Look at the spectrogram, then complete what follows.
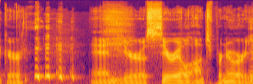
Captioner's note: laughing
